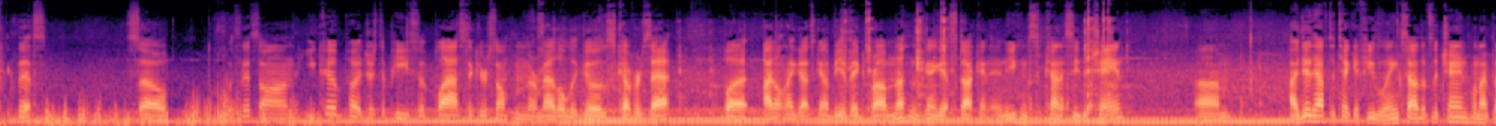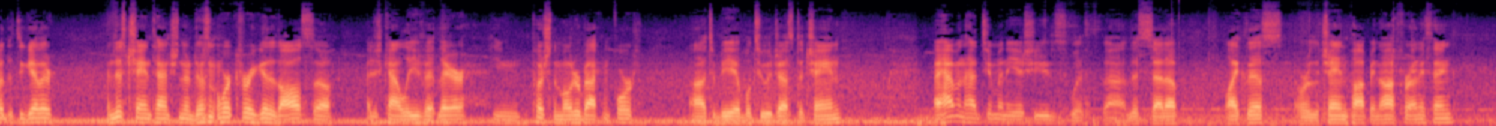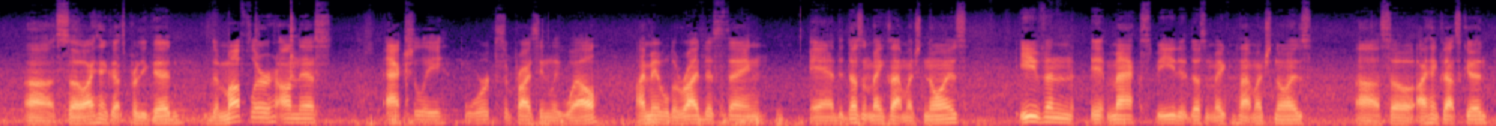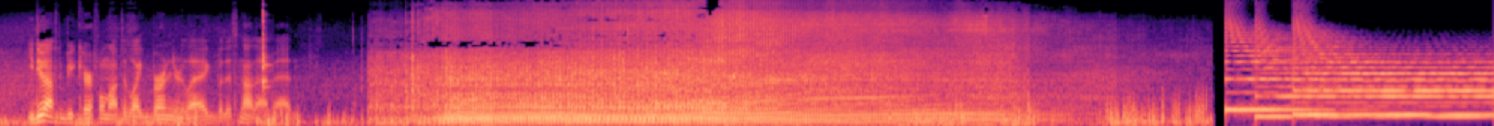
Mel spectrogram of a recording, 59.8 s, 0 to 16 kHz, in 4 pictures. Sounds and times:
Motorcycle: 0.0s - 40.7s, 47.4s - 57.0s.

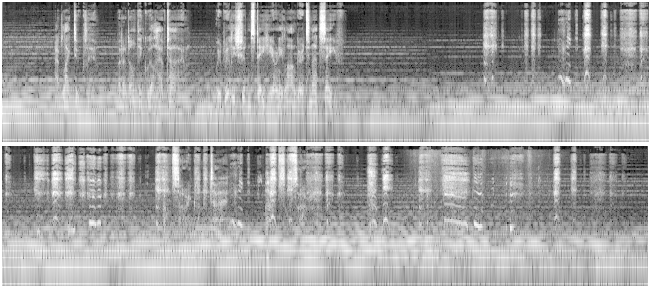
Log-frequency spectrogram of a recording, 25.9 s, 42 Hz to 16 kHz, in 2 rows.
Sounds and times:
Music: 0.0s - 25.8s
Speech: 1.0s - 6.8s, 16.0s - 19.7s
Whimper: 9.6s - 25.5s.

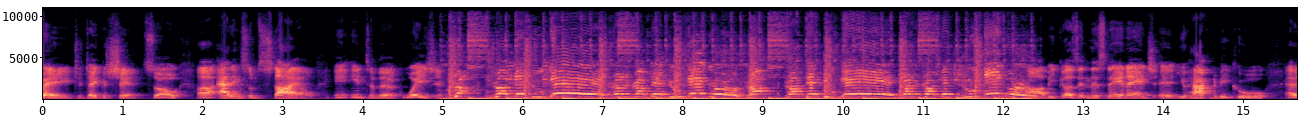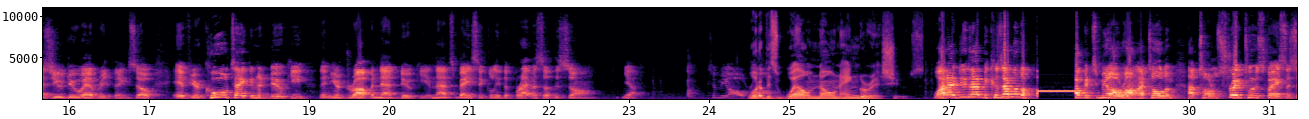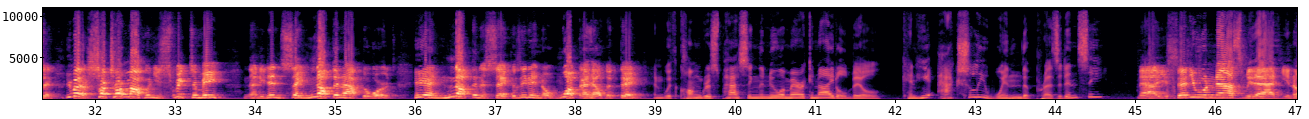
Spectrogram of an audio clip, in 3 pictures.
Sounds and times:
Speech: 0.0s - 9.0s, 9.7s - 23.2s, 24.0s - 28.0s, 28.6s - 47.0s
Music: 4.9s - 12.5s.

